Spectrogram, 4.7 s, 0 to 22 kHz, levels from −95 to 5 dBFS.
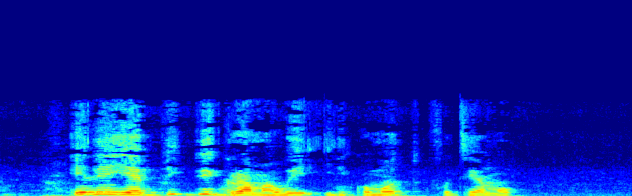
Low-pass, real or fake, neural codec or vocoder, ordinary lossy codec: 10.8 kHz; real; none; AAC, 32 kbps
